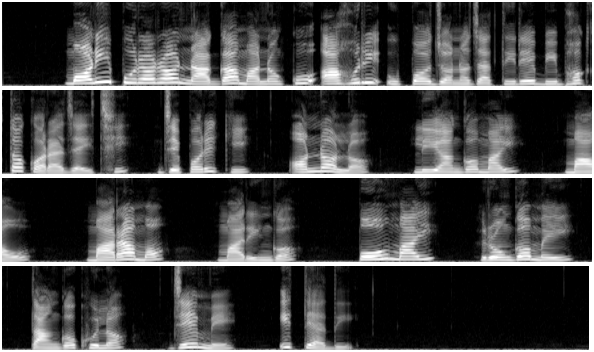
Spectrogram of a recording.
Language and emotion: Odia, neutral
